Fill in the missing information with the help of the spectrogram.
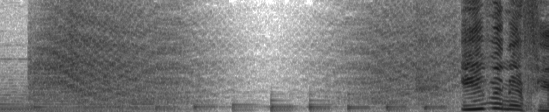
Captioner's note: logo whooshing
